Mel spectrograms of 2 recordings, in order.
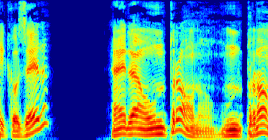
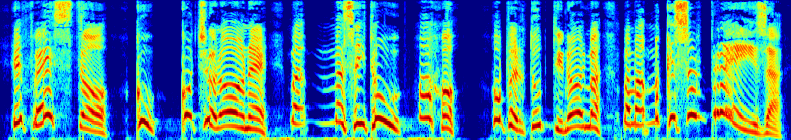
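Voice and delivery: Hera, falsely delighted. Acted. Hera greeting her returned son with much higher, falsely overjoyed voice. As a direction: gush over him with a big fake smile.

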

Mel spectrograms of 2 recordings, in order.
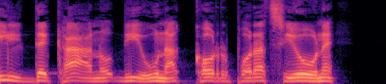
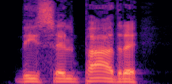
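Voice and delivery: ordinary delivery, nothing marked

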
